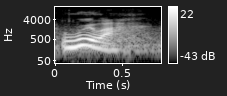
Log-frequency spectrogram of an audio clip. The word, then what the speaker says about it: ruach: The Hebrew word for the Holy Spirit or God's personal presence is ruach. And you've got to get a nice sort of back sound at the end of that word, which I love as a speech and language therapist.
